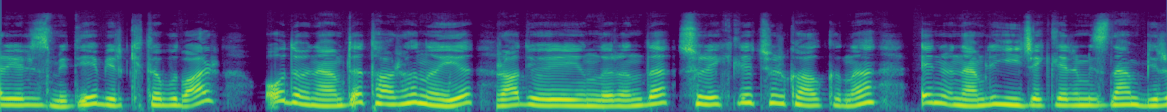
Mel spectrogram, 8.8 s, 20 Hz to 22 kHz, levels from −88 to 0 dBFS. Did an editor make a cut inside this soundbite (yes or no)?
yes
